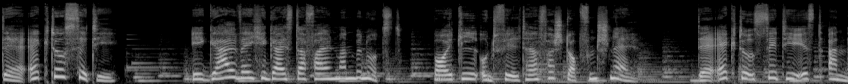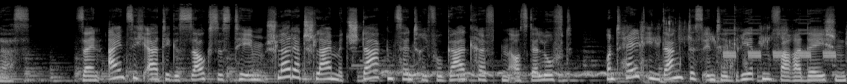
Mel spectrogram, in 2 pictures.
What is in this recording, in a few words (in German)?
Werbetext MIT MUSIK; Ecto-City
